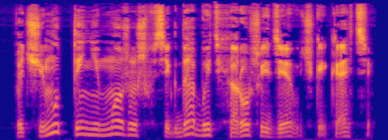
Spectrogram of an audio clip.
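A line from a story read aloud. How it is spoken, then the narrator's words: Plain. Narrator (Russian): спросил он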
